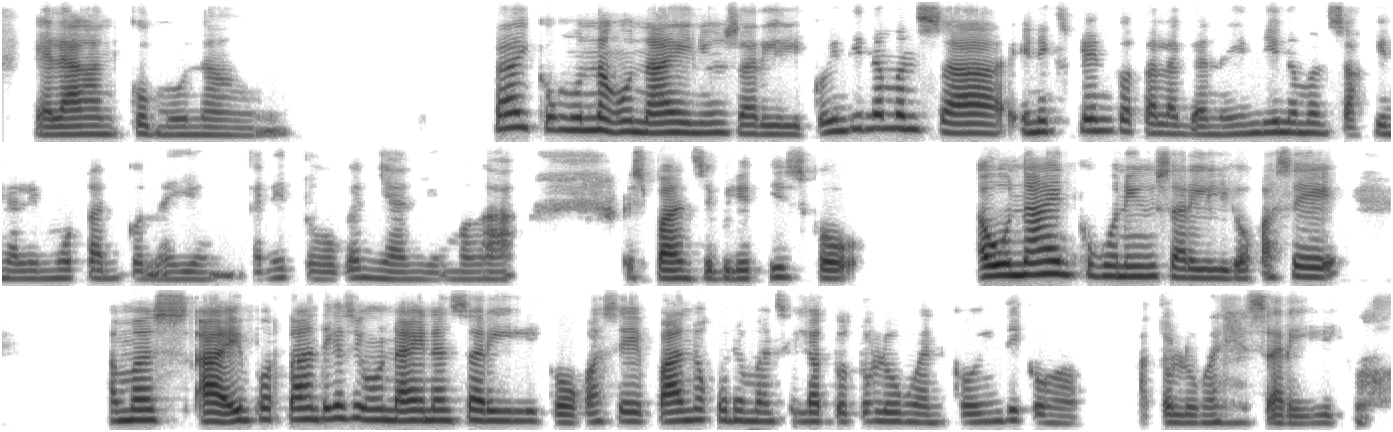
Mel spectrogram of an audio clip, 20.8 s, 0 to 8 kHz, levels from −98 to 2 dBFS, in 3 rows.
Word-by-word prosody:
kailangan 175 +1 +1
ko 190 - -5
munang" 165 -2 -8 1.2
"try 315 +2 +3
ko 270 0 -2
munang 260 -3 +3
unahin 210 -2 +3
yung 210 - -5
sarili 180 -2 -3
ko." - - -4
Hindi 280 +4 -3
naman 295 -1 +2
sa 200 -5 +3
in-explain 235 +3 -1
ko 240 - -2
talaga 190 -3 -4
na 170 - -9
hindi 205 +4 -3
naman 205 -2 -3
sa - - -6
kinalimutan 175 0 -7
ko 165 - -8
na - - -8
yung 160 +10 -11
ganito, 160 -1 -11
ganyan. 165 -4 -7
Yung 150 - -16
mga 155 0 -7 0.5
responsibilities 175 - -1
ko. 175 -1 0 0.6
Ah, 215 - +9
unahin 250 +2 +8
ko 235 - -5
muna 220 -1 +3
yung 220 - 0
sarili 185 -3 0
ko - - -2
kasi 205 0 -1 0.8
ang 210 - +2
mas 220 0 +1
ah, 195 - +10
importante 235 +1 +2
kasi 260 -1 +3
unahin 220 -1 +4
ang 215 - -2
sarili 210 -2 +1
ko 170 -2 0
kasi 195 +1 -3
paano 205 +4 +4
ko - - -5
naman 200 -2 -2
sila 195 -1 -3
tutulungan 185 -2 -5
kung 180 +1 -4
hindi 220 +2 -4
ko - - -3
nga 155 - -9 0.4
matulungan 165 0 -5
yung 165 0 -10
sarili 160 +1 -5
ko. - - -12
195 Hz, 175 wpm, -24 LUFS, 175-220 Hz, 1.2 s, ah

